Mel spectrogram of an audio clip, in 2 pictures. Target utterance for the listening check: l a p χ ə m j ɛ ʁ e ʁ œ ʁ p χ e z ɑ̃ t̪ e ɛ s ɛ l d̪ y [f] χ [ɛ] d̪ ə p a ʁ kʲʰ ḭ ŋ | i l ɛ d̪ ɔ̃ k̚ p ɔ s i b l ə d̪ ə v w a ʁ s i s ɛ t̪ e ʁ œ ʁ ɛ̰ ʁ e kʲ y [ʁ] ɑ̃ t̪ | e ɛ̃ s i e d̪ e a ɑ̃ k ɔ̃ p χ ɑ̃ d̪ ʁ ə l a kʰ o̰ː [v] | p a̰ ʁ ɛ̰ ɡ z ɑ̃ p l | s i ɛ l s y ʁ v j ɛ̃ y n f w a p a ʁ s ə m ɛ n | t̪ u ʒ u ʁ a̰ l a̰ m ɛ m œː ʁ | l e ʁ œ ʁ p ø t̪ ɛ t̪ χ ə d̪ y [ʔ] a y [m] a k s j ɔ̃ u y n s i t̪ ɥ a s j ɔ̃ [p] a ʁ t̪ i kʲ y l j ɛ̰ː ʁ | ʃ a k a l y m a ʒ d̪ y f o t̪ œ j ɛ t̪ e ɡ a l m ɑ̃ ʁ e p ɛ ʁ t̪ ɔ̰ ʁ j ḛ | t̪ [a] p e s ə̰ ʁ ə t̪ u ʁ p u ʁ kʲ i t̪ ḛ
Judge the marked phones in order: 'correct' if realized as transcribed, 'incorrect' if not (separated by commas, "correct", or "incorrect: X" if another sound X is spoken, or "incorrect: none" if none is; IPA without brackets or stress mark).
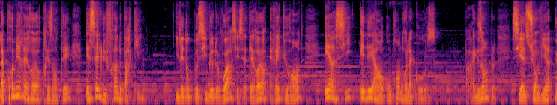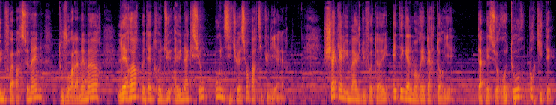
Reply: correct, incorrect: ɛ̃, correct, incorrect: z, correct, incorrect: n, correct, correct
